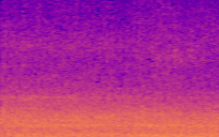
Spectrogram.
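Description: Steady street traffic: cars and other vehicles passing, an even, continuous wash of engine and tyre noise.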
